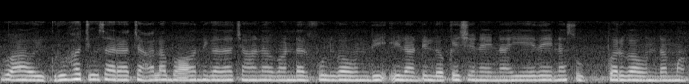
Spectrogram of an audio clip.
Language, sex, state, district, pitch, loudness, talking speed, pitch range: Telugu, female, Andhra Pradesh, Anantapur, 200 Hz, -14 LUFS, 180 wpm, 195-205 Hz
